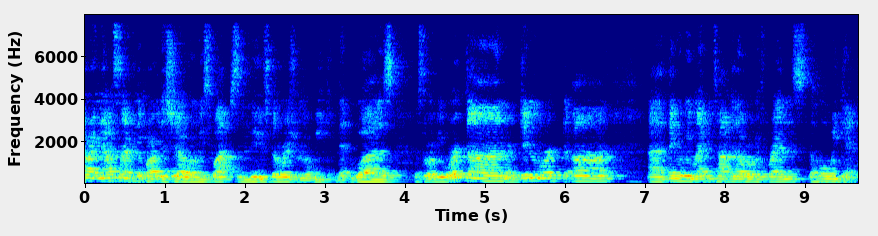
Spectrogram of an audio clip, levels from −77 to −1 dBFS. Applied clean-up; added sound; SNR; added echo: none; none; none; reverberation time 0.6 s.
